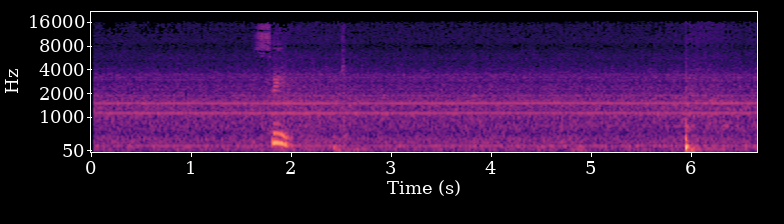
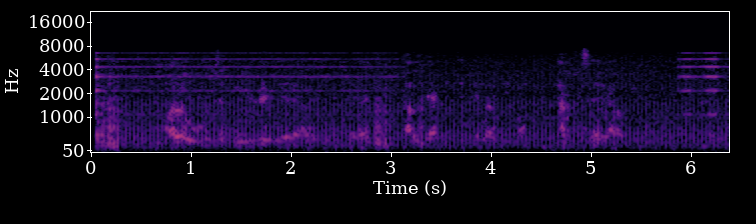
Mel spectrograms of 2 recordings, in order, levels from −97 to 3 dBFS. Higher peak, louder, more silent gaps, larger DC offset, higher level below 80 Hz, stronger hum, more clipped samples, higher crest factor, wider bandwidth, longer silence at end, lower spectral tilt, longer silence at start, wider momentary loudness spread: first, -6 dBFS vs -38 dBFS; first, -33 LUFS vs -59 LUFS; neither; neither; first, -54 dBFS vs under -90 dBFS; neither; neither; first, 28 dB vs 22 dB; first, 16.5 kHz vs 7.2 kHz; about the same, 0 s vs 0 s; first, -7 dB/octave vs -1 dB/octave; about the same, 0.05 s vs 0.05 s; first, 18 LU vs 12 LU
